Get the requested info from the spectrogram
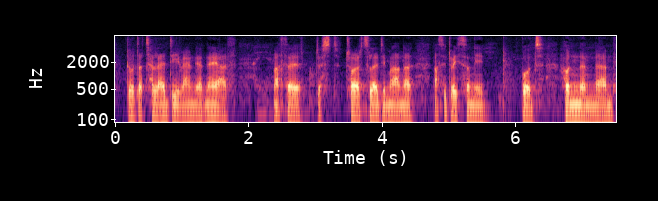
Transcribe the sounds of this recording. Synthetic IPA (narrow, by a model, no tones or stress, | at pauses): d̥oːdatʰəlˠɛdivɛwnɛrnejaθnaθɛd͡ʒəstʰːrɔjr̥tʰəlɛdimananaθɛdwejθɔni | b̥oːdhʊnənəːm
